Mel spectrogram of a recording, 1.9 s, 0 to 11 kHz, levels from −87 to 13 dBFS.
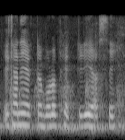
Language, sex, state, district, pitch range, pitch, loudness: Bengali, male, West Bengal, Alipurduar, 225-240 Hz, 235 Hz, -18 LUFS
